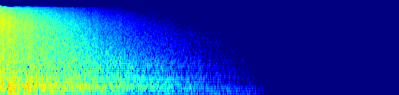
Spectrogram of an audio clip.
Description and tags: Impulse response of Liverpool Philharmonic Hall.
Liverpool Philharmonic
